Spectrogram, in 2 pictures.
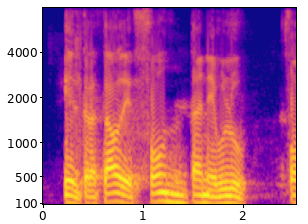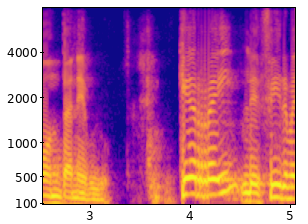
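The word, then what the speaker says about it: Fontainebleau: tratado de fontan bleau se escribe fontane blau pero a la hora de pronunciar se dice fontanblue el tratado de fontanblue fontanblue qué rey le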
